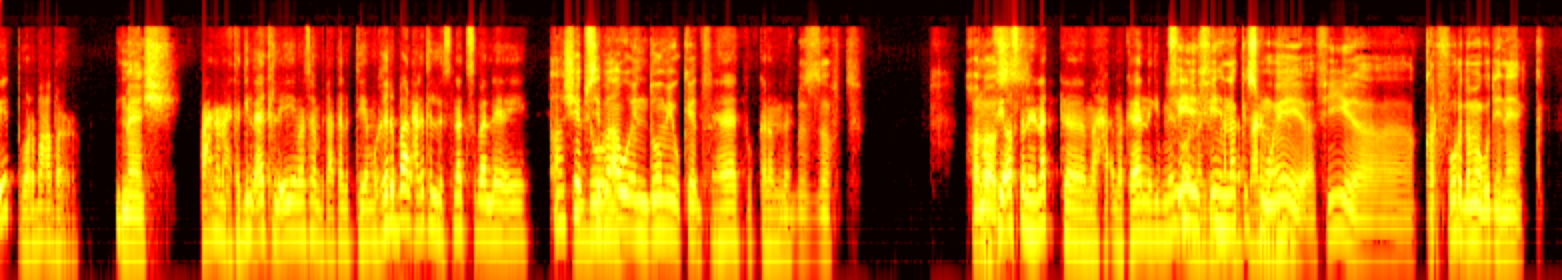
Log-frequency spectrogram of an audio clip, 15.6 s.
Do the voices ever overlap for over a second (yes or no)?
yes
